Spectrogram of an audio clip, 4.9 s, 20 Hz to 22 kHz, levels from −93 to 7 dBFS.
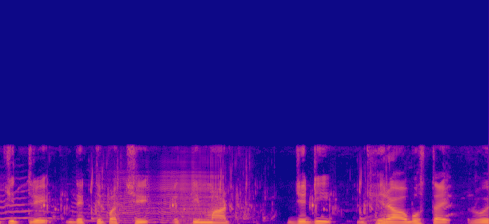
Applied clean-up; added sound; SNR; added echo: none; Splash, splatter + Door; 16 dB; none.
